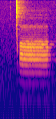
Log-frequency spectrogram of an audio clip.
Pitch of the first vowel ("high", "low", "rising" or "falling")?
low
